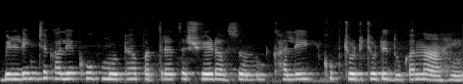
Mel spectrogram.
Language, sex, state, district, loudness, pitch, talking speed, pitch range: Marathi, male, Maharashtra, Solapur, -16 LUFS, 245 Hz, 180 wpm, 235-255 Hz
